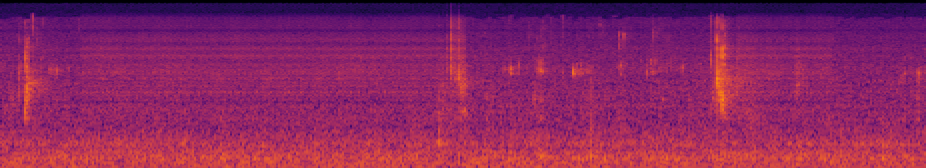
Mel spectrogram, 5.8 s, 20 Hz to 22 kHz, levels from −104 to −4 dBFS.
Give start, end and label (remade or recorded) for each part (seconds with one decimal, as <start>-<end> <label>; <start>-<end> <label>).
0.0-0.5 recorded; 0.5-2.9 remade; 2.9-4.6 recorded; 4.6-5.2 remade; 5.2-5.8 recorded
